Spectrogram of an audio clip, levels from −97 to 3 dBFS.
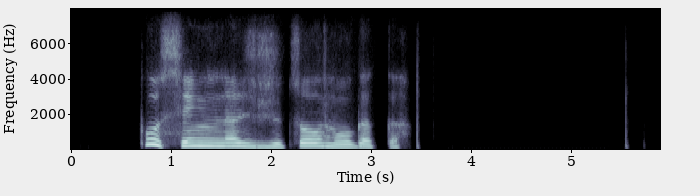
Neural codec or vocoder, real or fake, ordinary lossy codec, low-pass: autoencoder, 48 kHz, 32 numbers a frame, DAC-VAE, trained on Japanese speech; fake; Opus, 16 kbps; 7.2 kHz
